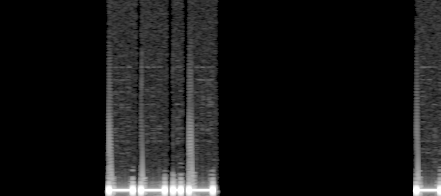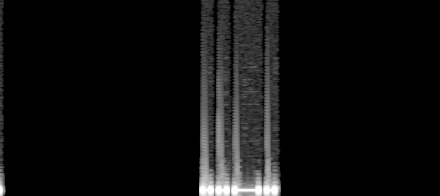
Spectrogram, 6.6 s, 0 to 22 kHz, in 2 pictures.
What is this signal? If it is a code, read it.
Morse code, heard as a keyed tone, about 20 wpm, spaced as for 5 wpm, 700 Hz. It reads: QTF
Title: 236 Lesson 38e - Letter q - Three Characters 20wpm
